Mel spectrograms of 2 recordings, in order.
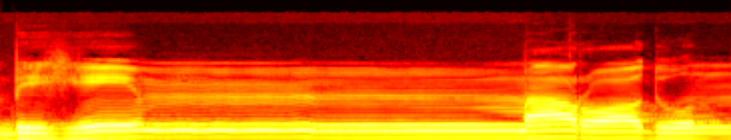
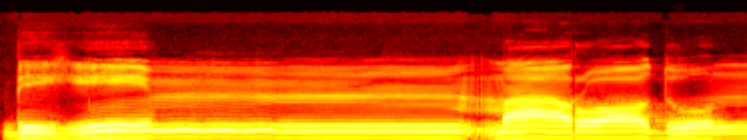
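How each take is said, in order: The two takes are said the same way.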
